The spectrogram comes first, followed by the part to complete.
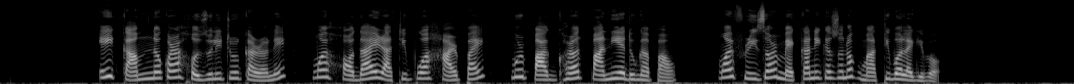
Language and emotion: Assamese, angry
